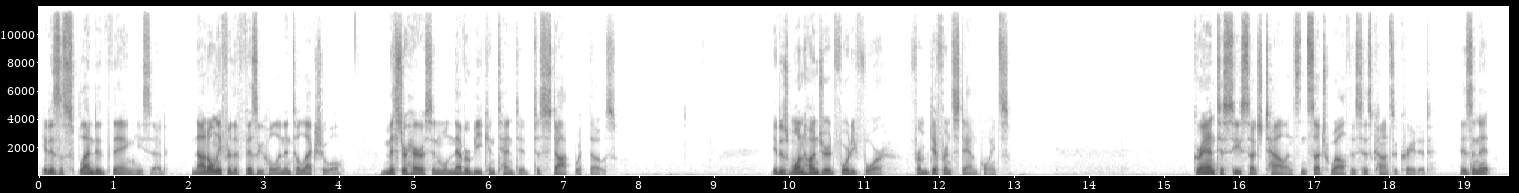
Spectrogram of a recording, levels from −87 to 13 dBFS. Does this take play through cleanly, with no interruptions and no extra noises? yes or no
yes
